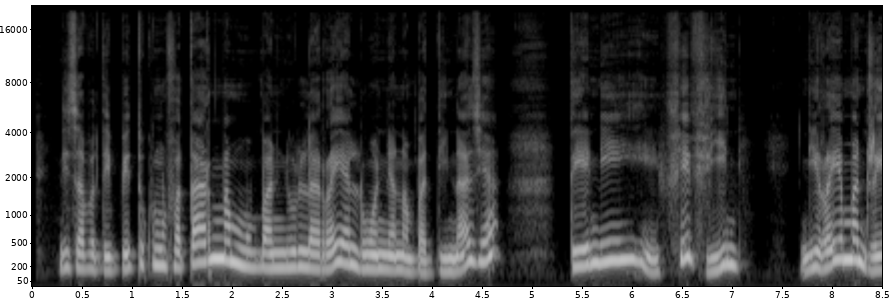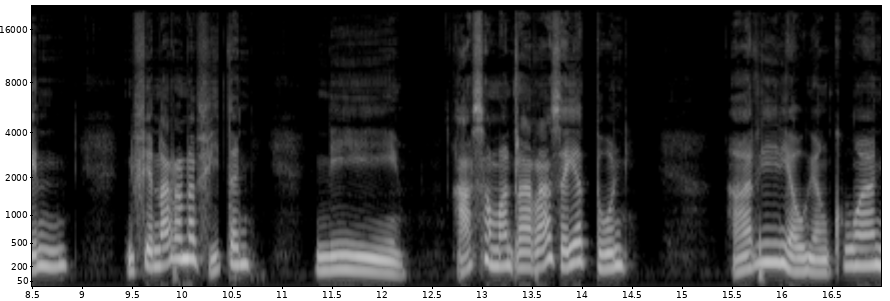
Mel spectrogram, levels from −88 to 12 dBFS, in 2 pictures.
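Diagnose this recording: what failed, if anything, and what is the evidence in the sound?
Nothing failed; no stage shows any audible fault.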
